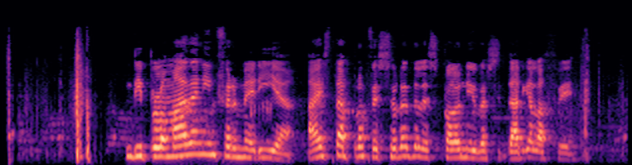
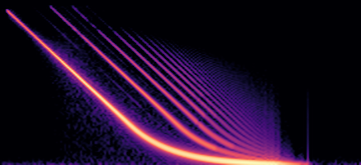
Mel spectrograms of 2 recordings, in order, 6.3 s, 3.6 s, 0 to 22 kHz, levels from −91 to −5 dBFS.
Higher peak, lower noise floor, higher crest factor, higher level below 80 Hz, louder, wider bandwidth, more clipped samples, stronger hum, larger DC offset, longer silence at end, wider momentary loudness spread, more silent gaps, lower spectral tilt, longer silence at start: about the same, -6 dBFS vs -6 dBFS; second, -54 dBFS vs -79 dBFS; first, 20 dB vs 8 dB; second, -78 dBFS vs -20 dBFS; second, -24 LUFS vs -14 LUFS; second, 10.5 kHz vs 17.5 kHz; neither; neither; neither; second, 0.45 s vs 0.65 s; first, 16 LU vs 10 LU; neither; first, -5.5 dB/octave vs -4 dB/octave; about the same, 0.1 s vs 0.1 s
